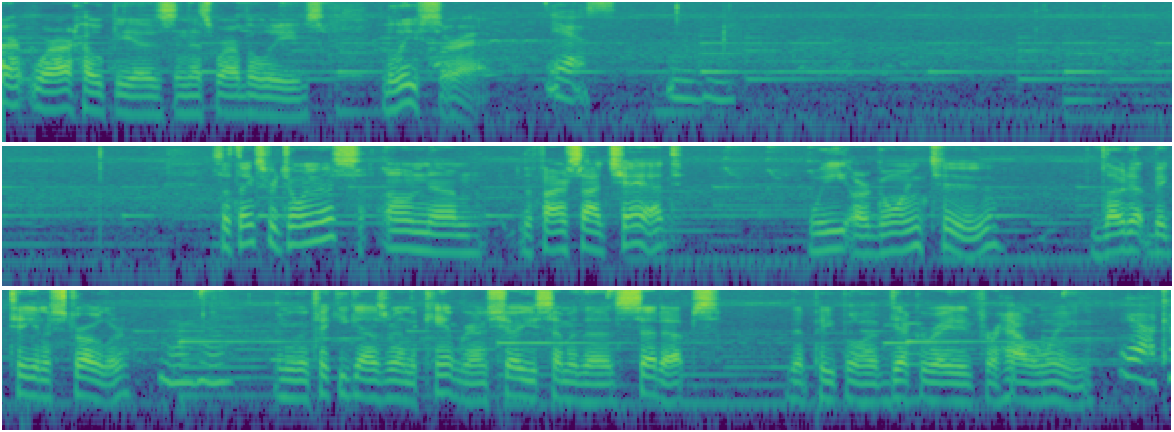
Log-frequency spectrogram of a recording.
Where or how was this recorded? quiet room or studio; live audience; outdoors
outdoors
